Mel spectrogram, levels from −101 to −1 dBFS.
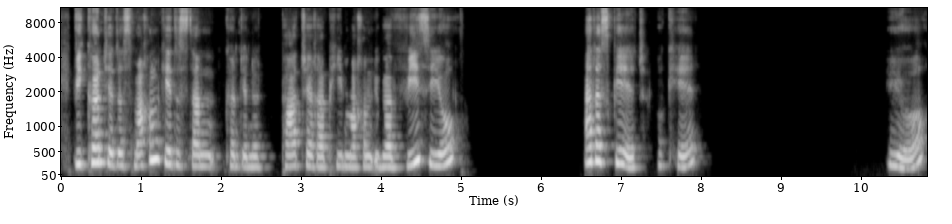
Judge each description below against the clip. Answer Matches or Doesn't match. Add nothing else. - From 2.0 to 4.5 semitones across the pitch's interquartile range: Doesn't match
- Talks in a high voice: Matches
